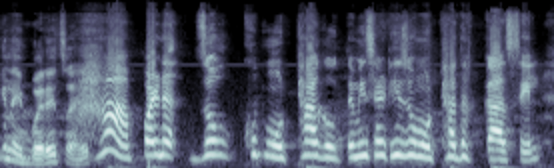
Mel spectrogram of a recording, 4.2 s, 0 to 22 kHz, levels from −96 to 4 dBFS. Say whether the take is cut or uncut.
uncut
